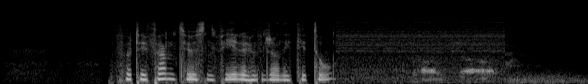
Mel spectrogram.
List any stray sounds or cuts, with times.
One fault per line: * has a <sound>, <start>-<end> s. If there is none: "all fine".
* has a dropout, 2.6-2.6 s
* has a laugh, 4.1-5.0 s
